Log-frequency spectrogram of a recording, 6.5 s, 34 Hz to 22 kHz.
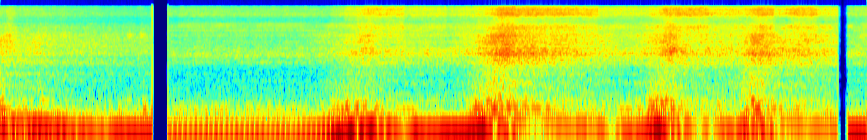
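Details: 2009 Opel/Vauxhall Astra H 1.4 16V 90PS petrol after throttle body cleaning: engine catches and settles, then two or three clean smooth rev rises and falls, no knocks or misfire.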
